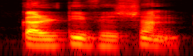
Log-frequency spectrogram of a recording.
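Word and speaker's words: cultivation: ল সি ইউএল কাল এক কথায় ওয়ার্ডটির কারেক্ট প্রোনাউন্সিয়েশন হলো কাল্টিভেশন কাল্টিভেশন so dear লার্নারস and students আজকের ভিডিওতে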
